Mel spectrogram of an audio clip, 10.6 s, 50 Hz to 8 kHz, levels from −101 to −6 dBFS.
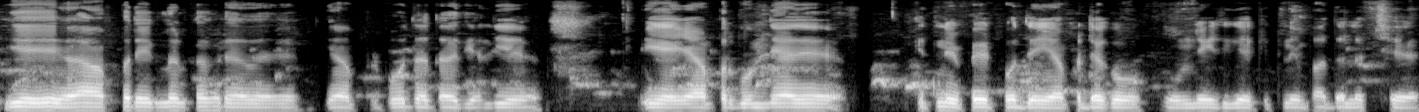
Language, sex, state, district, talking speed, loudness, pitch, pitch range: Rajasthani, male, Rajasthan, Churu, 185 wpm, -17 LUFS, 95 Hz, 95-105 Hz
